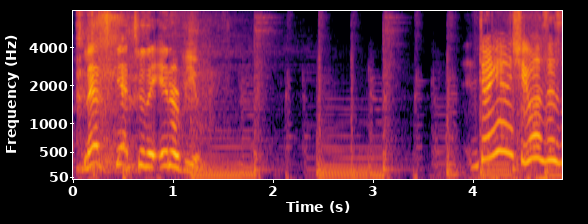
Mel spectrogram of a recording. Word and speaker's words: Doña Ana: Yeah, that's yeah, Doña Ana She Wolves.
